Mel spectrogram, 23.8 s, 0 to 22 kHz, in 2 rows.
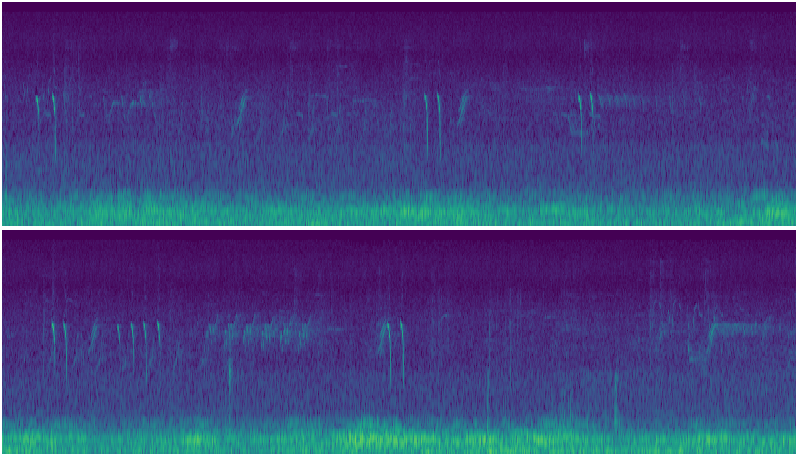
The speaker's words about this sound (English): I'm going to be releasing bird number 81 right now.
